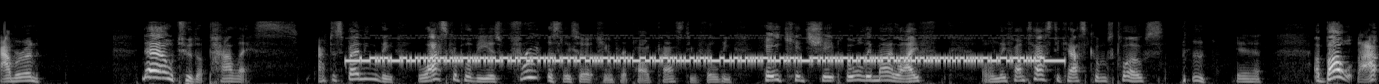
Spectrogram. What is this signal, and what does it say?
RTTY (75 baud, 170 Hz shift), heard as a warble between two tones, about 1210 Hz centre, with speech in English. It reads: ZU IHRER BEUTE GEHOREN VOGEL, MAUSE, EIDECHSEN UND INSEKTEN.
